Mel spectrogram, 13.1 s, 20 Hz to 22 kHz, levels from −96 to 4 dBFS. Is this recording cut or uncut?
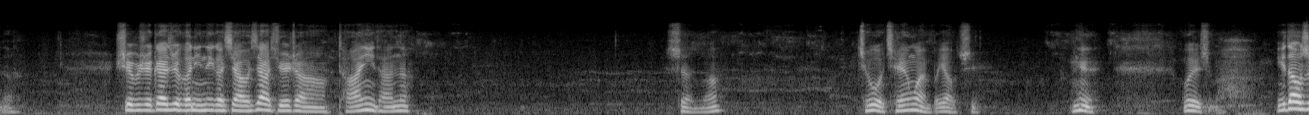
uncut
